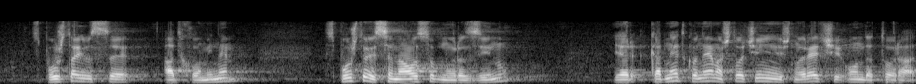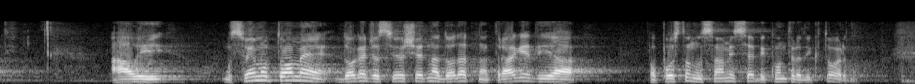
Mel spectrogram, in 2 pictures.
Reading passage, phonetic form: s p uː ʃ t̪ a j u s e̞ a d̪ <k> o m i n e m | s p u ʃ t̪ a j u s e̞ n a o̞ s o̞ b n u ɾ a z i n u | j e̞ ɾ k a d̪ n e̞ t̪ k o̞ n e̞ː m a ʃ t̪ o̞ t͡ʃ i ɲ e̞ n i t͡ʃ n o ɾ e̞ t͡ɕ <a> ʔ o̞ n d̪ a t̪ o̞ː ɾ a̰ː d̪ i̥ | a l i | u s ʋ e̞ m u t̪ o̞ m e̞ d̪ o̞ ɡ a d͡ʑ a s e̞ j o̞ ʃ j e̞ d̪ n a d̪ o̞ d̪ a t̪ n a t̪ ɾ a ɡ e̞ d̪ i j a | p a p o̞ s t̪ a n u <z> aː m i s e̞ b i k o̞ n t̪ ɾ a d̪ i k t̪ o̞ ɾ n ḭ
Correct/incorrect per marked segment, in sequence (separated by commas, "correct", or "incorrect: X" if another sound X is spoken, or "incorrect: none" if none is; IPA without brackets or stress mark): incorrect: x, incorrect: i, incorrect: s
